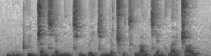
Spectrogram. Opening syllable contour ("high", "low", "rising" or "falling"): rising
